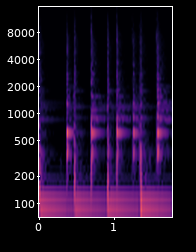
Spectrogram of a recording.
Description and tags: Djembe Loop 02 - 125 BPM
A djembe loop recorded with the sm57 microphone.
groove, trance, tribal, drum, tribe, remo, ancident, djembe, percussion, africa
